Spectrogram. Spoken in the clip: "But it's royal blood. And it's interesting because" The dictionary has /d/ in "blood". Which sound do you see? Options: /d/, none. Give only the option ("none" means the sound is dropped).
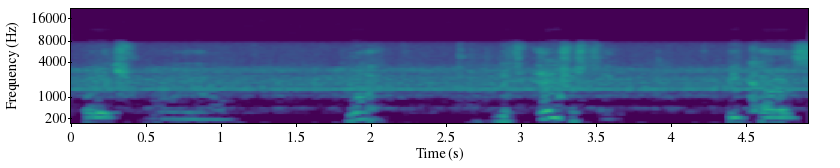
none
